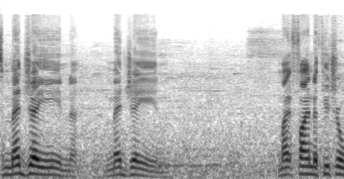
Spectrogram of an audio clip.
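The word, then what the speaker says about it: Medellín: It's it's it's it's spelled it's spelled like or at least when I look at it, I'm like, "Oh, Medelin." No, not even close. It's Mein.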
